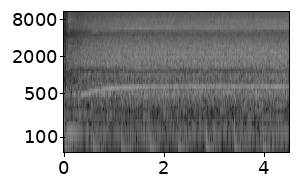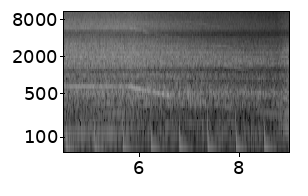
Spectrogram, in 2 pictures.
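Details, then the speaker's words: Dyson DC65 Ball upright with no suction; steady motor roar with a thin whistling hiss rising, holding about five seconds, then fading; the bypass valve opening because of a clog or restriction. "that first time I ran it you heard like that like that hissing sound come on my god that is the bypass valve so a lot of vacuums have a bypass valve that will turn on when the vacuum is experiencing a clog or some sort of restriction"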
